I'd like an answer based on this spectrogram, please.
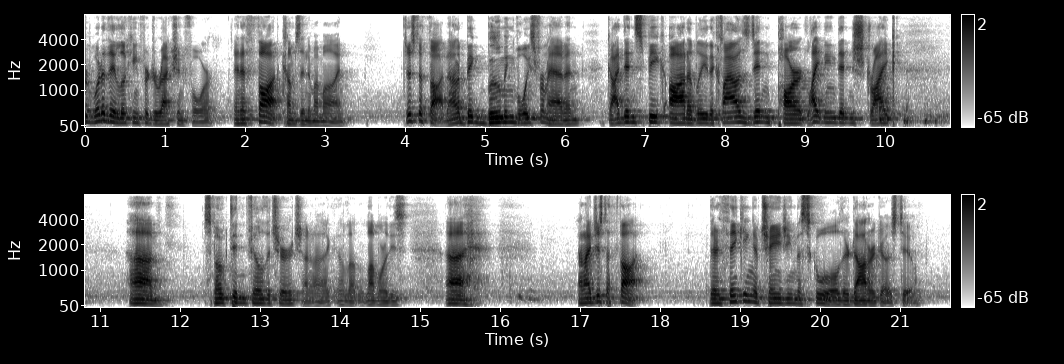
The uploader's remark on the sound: This is the third and final session of our Hearing God and Prophecy Conference as well as our Sunday morning message. Reclamation Church Denver.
